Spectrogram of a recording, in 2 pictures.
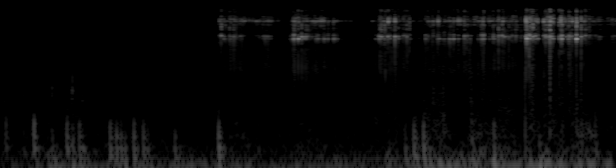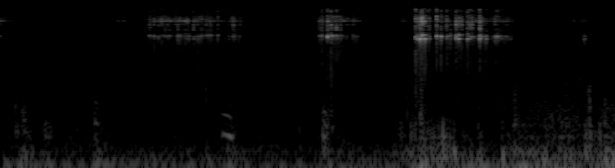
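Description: Small bell inside a hollow plastic ball toy on a wand jingling in about six bursts as a cat bats it, the longest lasting a couple of seconds.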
